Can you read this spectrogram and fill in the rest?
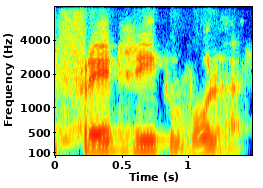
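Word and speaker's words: Friedrich Wöhler: ওনার নাম হচ্ছে ফ্রেডরিক ভোলহার। এই স্পেলিংটা দেখো, FRIED, ফ্রেড, LICH, ফ্রেডরিক ভোলহার।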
